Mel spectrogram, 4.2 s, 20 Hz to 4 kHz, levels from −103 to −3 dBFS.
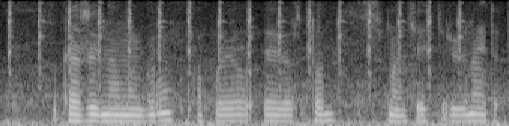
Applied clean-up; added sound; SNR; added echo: none; Tick-tock + Train; 7 dB; none.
